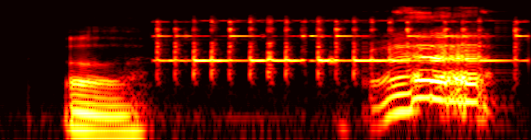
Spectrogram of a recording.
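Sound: telephone ringing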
